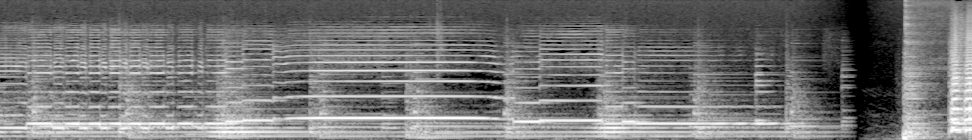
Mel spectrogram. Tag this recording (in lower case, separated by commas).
music, orchestra, musical instrument, jazz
